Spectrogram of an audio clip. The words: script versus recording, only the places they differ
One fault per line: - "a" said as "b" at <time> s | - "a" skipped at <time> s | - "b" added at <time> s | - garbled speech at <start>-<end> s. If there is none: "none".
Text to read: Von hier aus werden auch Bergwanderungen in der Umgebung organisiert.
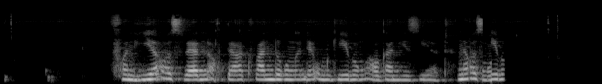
- "in" skipped at 3.1 s
- garbled speech at 4.6-5.1 s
